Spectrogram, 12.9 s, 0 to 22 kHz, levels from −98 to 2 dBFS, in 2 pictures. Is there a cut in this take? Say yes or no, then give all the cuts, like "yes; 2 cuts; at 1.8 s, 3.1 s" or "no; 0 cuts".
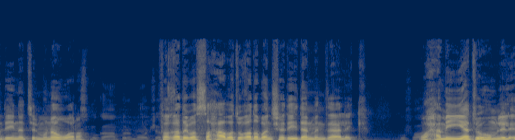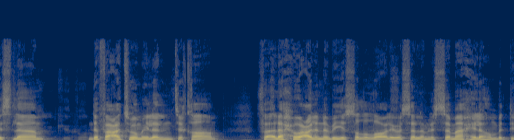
no; 0 cuts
